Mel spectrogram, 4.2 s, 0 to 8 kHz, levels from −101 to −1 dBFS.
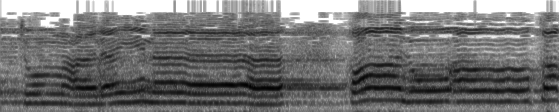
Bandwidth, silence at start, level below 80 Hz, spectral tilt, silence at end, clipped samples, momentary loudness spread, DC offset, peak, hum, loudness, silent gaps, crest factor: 8 kHz; 0 s; -48 dBFS; -4.5 dB/octave; 0 s; 0.4%; 8 LU; under 0.1%; 0 dBFS; none; -8 LUFS; none; 8 dB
